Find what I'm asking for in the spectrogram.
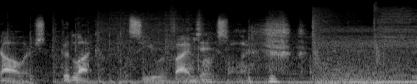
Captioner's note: chuckles; rock music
